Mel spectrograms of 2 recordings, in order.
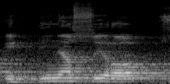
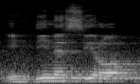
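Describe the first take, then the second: First: The s sound is thick and heavy. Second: The s sound is thin and light. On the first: "Jika sad, ... dia tebal, dia isti'la"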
